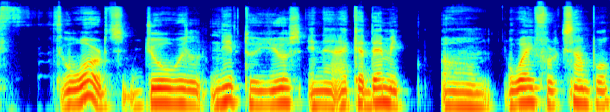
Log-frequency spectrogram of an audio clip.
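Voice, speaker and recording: A man speaks at a very slow pace in a Spanish accent, with a fairly high pitch. His tone is dark and mellow, and his intonation fairly even. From Peru. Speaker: English learner. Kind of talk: practice test speaking response. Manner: halting.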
